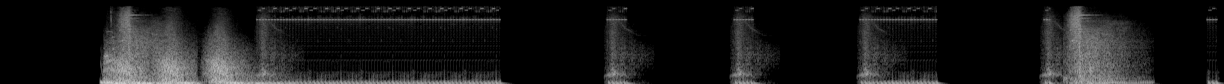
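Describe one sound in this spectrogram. Game sound effects whoosh and chime as a score tallies up.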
